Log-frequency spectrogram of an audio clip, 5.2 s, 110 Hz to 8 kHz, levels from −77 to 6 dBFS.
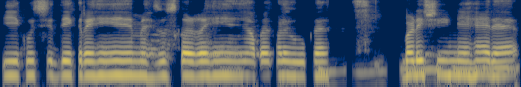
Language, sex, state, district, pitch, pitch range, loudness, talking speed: Hindi, male, Uttar Pradesh, Jyotiba Phule Nagar, 195 Hz, 195-200 Hz, -16 LUFS, 205 wpm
